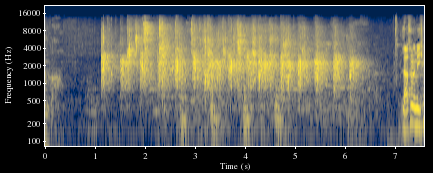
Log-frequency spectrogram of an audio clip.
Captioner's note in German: Beifall CDU und BÜNDNIS 90/DIE GRÜNEN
